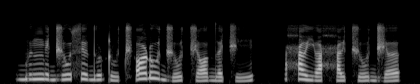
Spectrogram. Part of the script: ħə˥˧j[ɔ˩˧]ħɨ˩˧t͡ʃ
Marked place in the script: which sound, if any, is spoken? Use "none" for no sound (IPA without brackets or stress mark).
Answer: ə˩˧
